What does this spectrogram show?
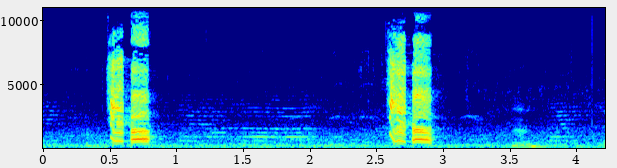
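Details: Excited three-year-old Alexandrine parakeet kept as a pet, said to imitate coughs, whistles and screams. Two harsh, broad double bursts about two seconds apart, each a quick pair of rasping notes, with quiet background between.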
